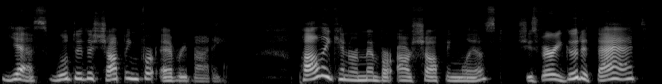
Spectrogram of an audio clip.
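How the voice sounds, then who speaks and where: A woman's voice: mid-range voice, expressive, moderate pace, no echo, clean studio sound. A woman voicing an eager, confident little girl pig in a children's storybook, speaking simply and earnestly.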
